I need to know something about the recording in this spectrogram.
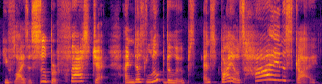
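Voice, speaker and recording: High voice, creaky edges, lively swoops, children's storybook read-aloud, expressive asides to young listeners. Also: takes it slowly. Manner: animated, simple exclamations and asides to young listeners. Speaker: storybook reader.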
